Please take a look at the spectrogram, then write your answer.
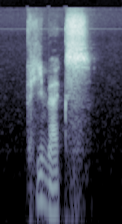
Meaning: climax (all senses)
- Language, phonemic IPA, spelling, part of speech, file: French, /kli.maks/, climax, noun, LL-Q150 (fra)-climax.wav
